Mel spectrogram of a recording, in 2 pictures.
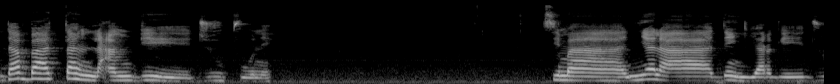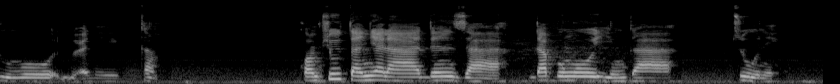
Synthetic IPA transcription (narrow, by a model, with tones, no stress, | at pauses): da˦ba˦ta˦˨n̩˨la˨ʔa˦mbi˦duː˦puː˨nɨ˨ | ti˨ma˨ɲɛ˦la˦dɨ˦˨n̩˨ja˦ɾɨ˦ɡɨ˦duː˦˨ŋo˦lʊ˨ʔʊ˨lɨ˨ka˦˨m | kɔ˨mpu˦ta˨ɲɛ˦la˦dɨ˦n˦za˨da˦bʊ˦ŋo˦ji˨ŋ˨ɡa˦ | toː˦˨nɨ˨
